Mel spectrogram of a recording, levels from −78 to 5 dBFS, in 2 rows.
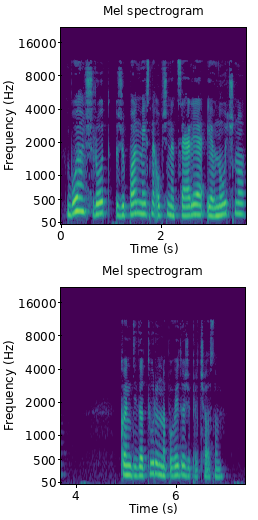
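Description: Speech with MP3 compression throughout: treble stops at 11.2 kHz and weak detail swirls watery, unlike a plain low-pass, fitting a likely low bitrate near 48 kbps.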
